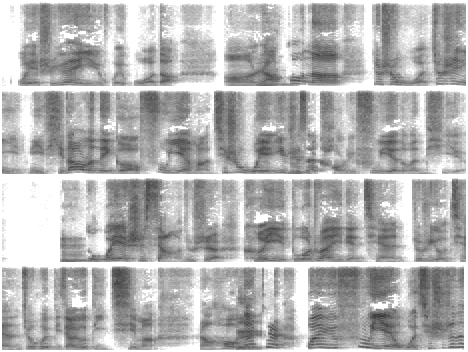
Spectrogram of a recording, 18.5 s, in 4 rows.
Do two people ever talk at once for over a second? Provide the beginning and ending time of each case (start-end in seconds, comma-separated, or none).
none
